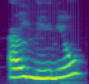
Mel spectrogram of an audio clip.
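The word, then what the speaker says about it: El Niño: लिखने में तो ये एल नीनो और ला नीना ही लिखा जाता है, बट इसका प्रोनाउंसिएशन एल नीनियो और ला नीनिया है।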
